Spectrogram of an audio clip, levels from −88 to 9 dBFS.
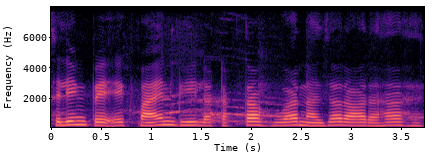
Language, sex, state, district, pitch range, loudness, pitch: Hindi, female, Jharkhand, Palamu, 200-220 Hz, -18 LUFS, 205 Hz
